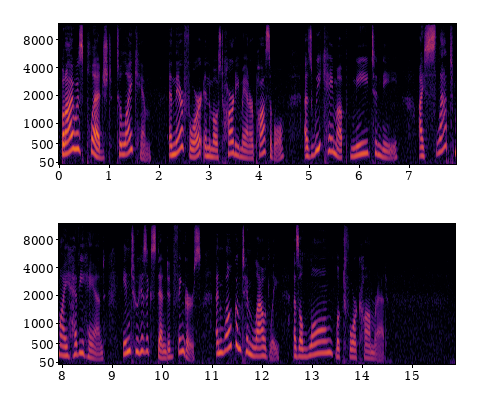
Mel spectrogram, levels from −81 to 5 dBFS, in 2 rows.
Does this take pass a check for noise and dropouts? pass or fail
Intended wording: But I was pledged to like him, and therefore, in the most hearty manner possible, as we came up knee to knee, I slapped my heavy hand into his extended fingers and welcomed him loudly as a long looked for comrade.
pass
